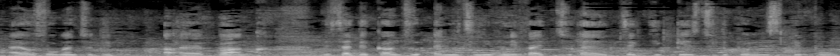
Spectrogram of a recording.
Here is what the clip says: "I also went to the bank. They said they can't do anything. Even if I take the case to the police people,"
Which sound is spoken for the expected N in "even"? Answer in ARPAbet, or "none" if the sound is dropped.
N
